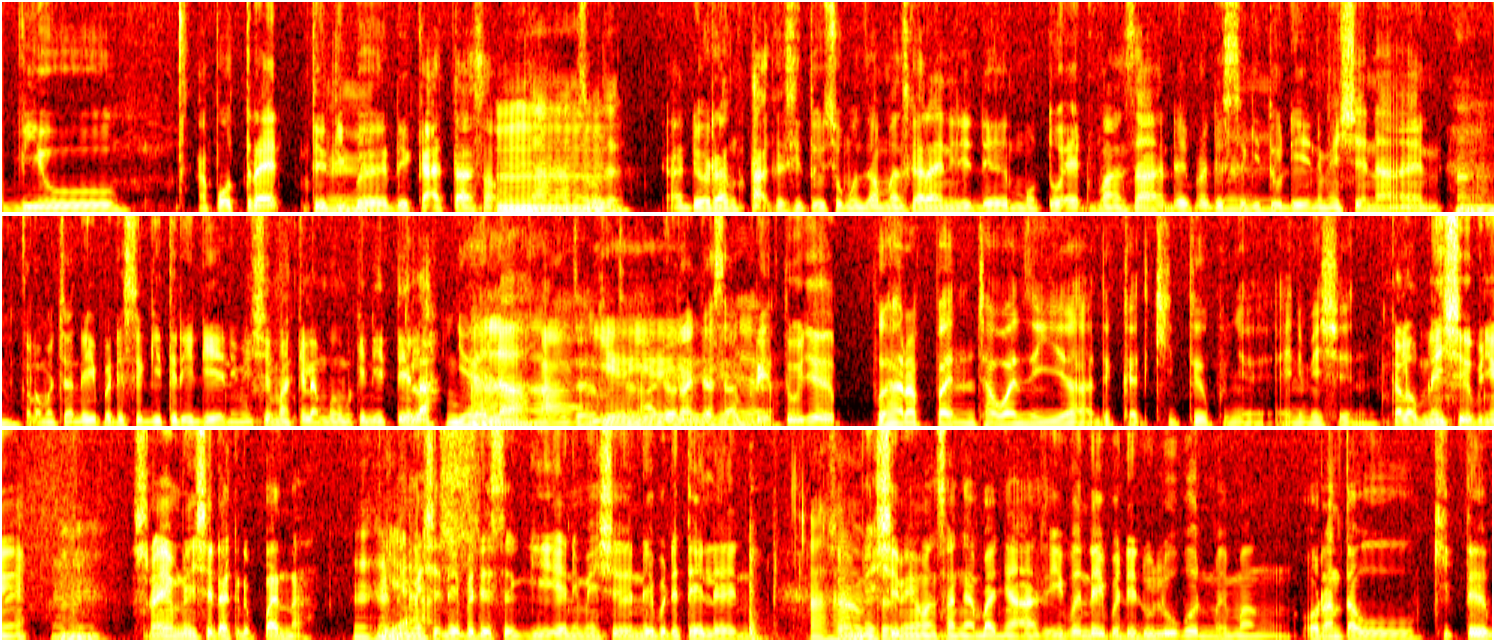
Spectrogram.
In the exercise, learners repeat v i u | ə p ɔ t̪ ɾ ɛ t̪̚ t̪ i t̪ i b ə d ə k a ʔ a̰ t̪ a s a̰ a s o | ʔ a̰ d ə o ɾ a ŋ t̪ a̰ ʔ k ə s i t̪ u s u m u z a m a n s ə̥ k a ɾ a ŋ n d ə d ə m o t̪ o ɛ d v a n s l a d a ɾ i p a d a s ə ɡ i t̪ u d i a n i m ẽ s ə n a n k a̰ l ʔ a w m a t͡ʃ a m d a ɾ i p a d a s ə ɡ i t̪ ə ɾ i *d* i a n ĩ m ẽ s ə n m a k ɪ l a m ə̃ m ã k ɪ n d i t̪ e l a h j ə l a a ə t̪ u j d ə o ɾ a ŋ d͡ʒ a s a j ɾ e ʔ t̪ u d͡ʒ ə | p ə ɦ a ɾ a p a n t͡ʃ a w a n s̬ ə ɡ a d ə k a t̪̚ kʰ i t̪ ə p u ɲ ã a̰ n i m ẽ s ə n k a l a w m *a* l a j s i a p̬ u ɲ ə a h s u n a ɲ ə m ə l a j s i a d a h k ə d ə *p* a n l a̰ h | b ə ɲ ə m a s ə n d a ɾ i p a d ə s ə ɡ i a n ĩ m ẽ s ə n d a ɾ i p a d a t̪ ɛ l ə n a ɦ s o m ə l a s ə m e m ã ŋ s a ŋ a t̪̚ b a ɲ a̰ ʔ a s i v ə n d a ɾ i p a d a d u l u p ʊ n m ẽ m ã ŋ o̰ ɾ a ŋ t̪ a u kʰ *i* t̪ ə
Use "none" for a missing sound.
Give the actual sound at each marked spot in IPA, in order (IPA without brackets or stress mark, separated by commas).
d, ə, p, i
